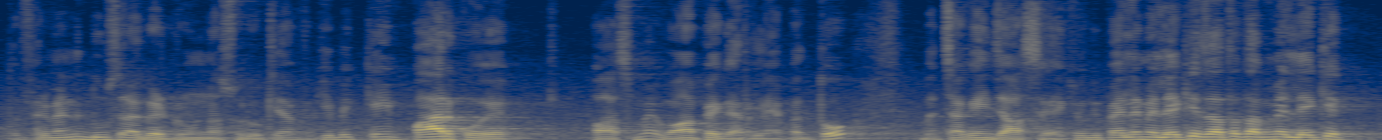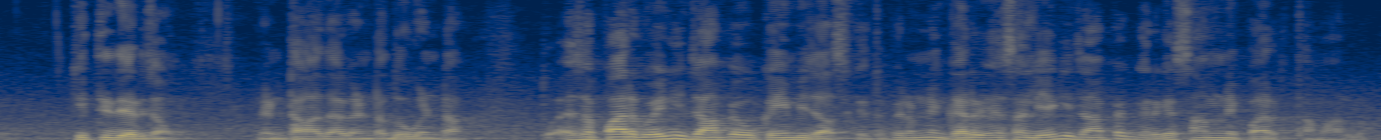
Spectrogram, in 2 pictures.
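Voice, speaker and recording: Man, podcast guest, animated storyteller, quick, long reverb. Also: mid-range voice, slight background noise. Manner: fast, animated anecdotes acting out a child's and his own lines. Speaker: father talking as podcast guest.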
